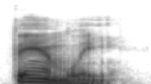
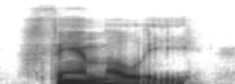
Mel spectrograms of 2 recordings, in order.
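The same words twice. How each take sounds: First: Family in two syllables, fam-lee; middle syllable skipped. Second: Family in three syllables, fam-uh-lee; middle syllable sounded. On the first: Teacher showing what we say, family with silent I. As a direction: leave out the I in family. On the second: Teacher showing what not to say, family with middle syllable sounded. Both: Shown as a demonstration. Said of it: "don't say the middle syllable".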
